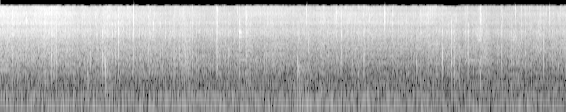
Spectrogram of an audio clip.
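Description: Shrimp, scrambled egg and peas stir-frying in oil in a wok over medium-high heat: a steady sizzling hiss, with scattered light clicks and scrapes of a slotted spatula stirring against the pan.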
